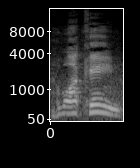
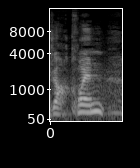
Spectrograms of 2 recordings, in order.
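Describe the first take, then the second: First: The name begins with a 'w' sound. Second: The name begins with a 'j' sound. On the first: The speaker calls it right. "my daughter uh, uh, corrected me" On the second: The speaker calls it wrong.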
